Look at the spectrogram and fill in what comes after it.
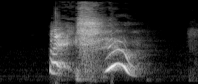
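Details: Irritant sneeze after smashing a pepper pot and inhaling ground pepper while clearing it up: one forceful sneeze with a sharp inhaled catch, then an explosive voiced burst.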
